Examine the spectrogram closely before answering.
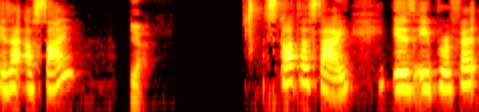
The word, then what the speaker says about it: Asai: so scott and let me see if i'm pronouncing your name right is that assai yeah scottasai is a profe a professional speaker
